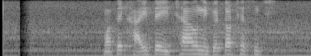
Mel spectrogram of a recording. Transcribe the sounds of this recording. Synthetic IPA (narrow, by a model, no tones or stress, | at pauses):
mot̪ekʰajt̪eitːʃʰaɦonipeʈɔʈʰesut͡ʃʰi̥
